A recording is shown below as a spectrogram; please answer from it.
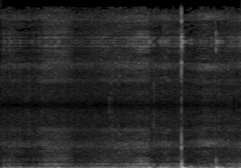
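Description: Wind and handling noise on an action camera's microphone, a steady low rumble with tall grass brushing against it, and one sharp knock near the end.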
